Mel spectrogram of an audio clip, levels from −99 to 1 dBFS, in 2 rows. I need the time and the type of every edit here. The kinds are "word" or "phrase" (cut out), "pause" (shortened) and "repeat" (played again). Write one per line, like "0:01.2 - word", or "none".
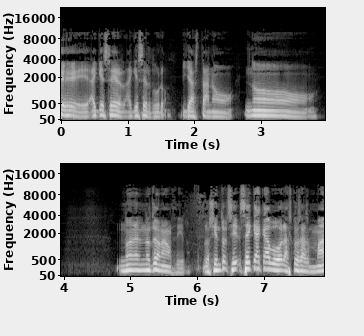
0:01.7 - pause
0:02.7 - pause
0:05.6 - phrase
